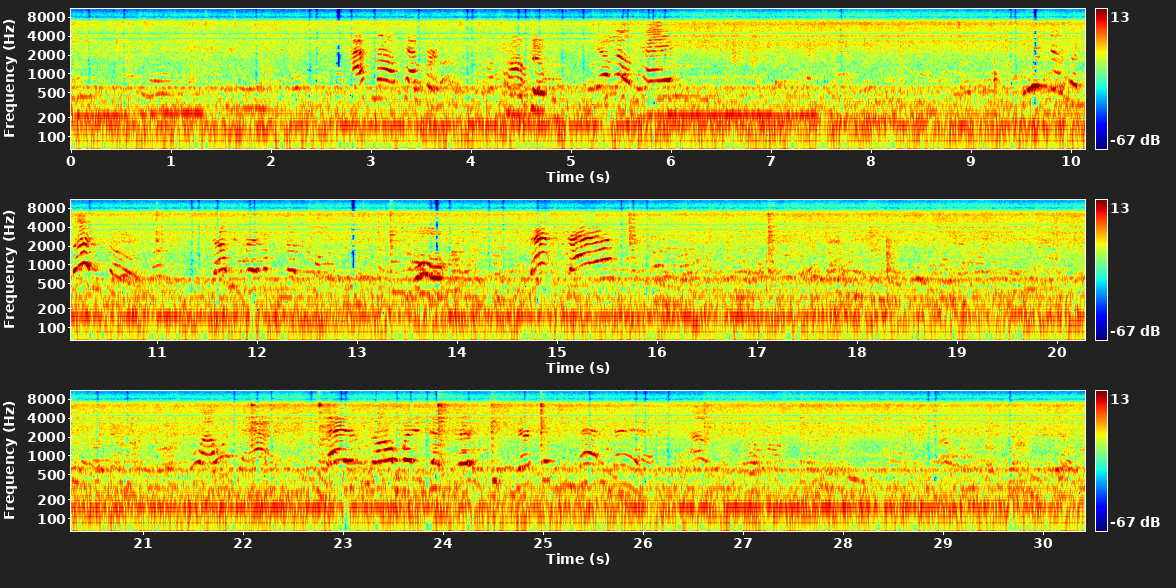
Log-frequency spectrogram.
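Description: Meat, seafood and vegetables sizzling on a hibachi steel flat-top griddle, a steady hiss, under bursts of diners' chatter, which are the loudest sounds.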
